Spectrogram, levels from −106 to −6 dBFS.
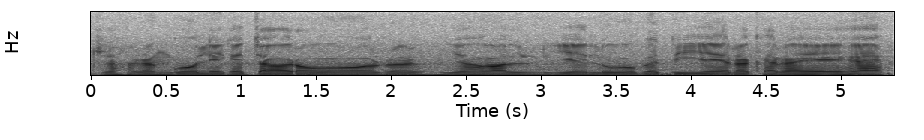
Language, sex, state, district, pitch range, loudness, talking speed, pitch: Hindi, male, Uttar Pradesh, Lalitpur, 130-135 Hz, -18 LUFS, 145 wpm, 130 Hz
